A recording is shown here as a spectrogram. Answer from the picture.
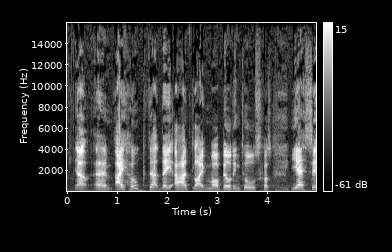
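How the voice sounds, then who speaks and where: Faint music plays as a man speaks fairly slowly at a fairly high pitch, with ordinary pitch variation. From England. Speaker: gamer. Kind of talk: gameplay commentary. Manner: casual, rambling with fillers. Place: home room.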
